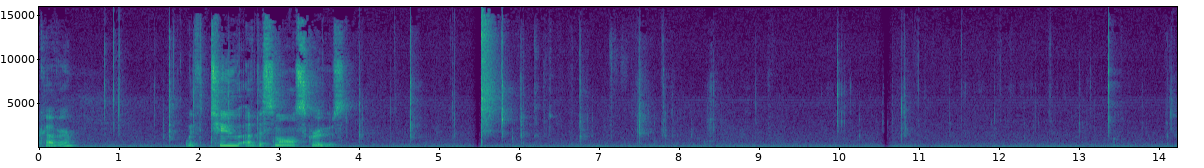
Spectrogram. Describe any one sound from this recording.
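A small screwdriver turns a screw into a plastic gearbox.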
